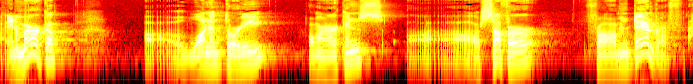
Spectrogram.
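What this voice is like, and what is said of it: Imitates another person's voice. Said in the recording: “I'll do Obama. I'm better at Obama. ... Okay, do Obama.”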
